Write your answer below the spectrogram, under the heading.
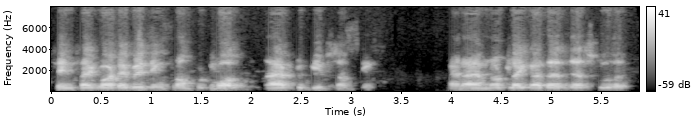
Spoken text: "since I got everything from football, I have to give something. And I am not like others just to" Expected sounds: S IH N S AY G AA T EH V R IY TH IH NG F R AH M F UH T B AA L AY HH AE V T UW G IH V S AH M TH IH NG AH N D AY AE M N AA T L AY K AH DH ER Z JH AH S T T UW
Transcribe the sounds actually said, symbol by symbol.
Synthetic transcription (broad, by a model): S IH N S AY G AA T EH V R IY T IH NG F R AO M F UH T B AA L AY HH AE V T UW G IH V S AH M T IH NG AH N D AY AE M N AA T L AY K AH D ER JH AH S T T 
